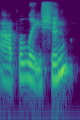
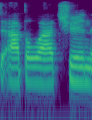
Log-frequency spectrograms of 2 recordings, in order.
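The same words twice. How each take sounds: First: The word has a non-Southern pronunciation. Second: The word has the Southern Virginia pronunciation. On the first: The speaker calls it wrong. "and not Appalachian" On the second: The speaker calls it right. "from the south where I lived in Virginia, it is pronounced Appalachian"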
